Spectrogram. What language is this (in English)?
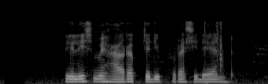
Sundanese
